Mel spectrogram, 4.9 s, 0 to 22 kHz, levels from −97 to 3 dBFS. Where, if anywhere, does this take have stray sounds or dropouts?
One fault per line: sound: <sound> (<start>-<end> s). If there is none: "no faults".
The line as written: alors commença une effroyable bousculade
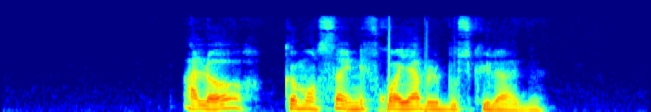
no faults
